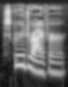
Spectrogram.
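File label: "screwdriver", English word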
